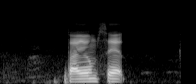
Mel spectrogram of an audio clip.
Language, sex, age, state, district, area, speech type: Santali, male, 30-45, West Bengal, Malda, rural, read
